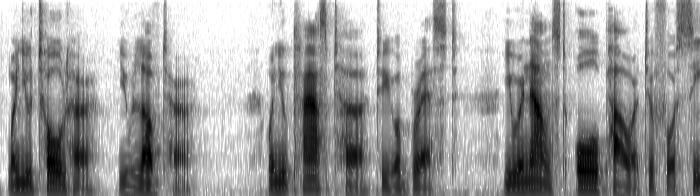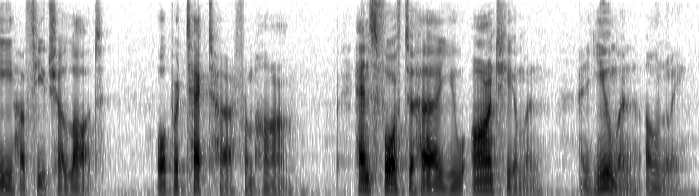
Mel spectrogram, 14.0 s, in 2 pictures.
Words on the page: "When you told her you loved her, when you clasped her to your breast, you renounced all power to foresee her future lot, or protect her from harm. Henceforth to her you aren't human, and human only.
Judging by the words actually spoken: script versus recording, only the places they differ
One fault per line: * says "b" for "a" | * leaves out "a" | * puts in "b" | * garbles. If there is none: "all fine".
all fine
